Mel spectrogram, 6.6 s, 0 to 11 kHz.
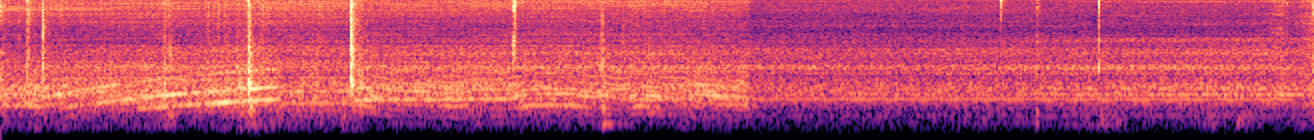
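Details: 1987 Emerson VCR872 VCR, gear-driven idler with no tire: quiet motor whir with light scattered clicks as the mode switch turns, no grinding or slipping; mechanism fully working.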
